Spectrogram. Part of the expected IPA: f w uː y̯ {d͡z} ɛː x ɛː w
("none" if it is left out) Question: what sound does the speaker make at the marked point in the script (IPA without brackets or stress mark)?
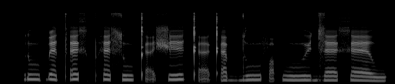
d͡z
